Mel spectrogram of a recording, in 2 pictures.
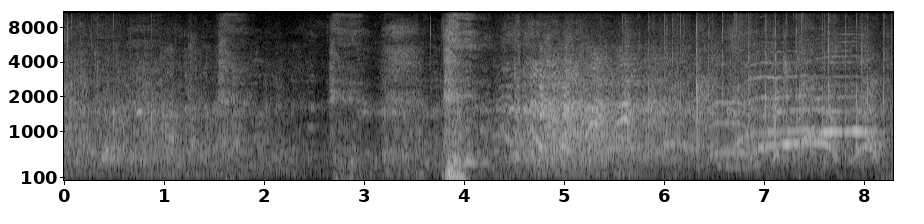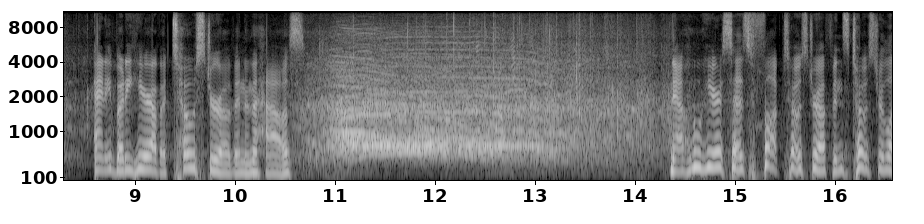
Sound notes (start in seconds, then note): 0.0 laughter; 2.5 applause; 10.6 cheers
